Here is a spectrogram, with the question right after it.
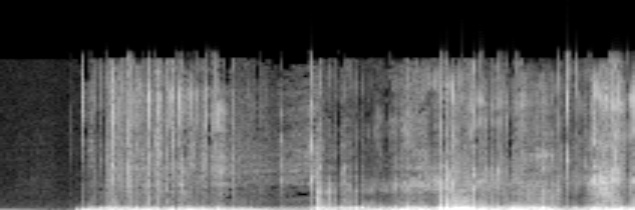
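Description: Long red acrylic nails scratch continuously across the front and sides of the hollow steel mesh grille on a black condenser microphone, using the backs of the nails. After a short quiet start, the scratching comes through as a dense, boomy rumble with a low, grainy texture and only faint bright crackle on top, swelling and easing for the rest of the clip.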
